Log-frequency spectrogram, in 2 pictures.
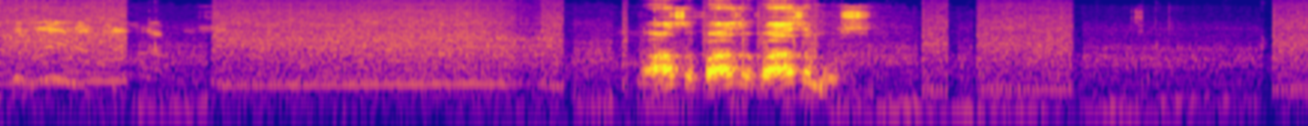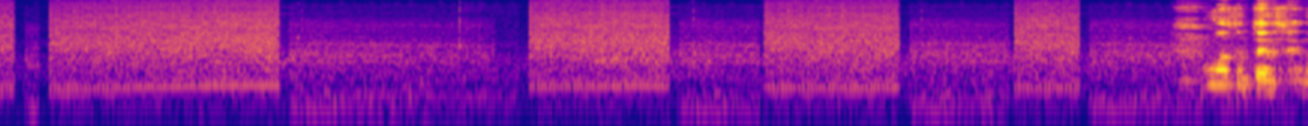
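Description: A car engine hums steadily, rising and falling as the car speeds up and slows.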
